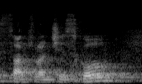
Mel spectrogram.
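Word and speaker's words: San Francesco: یه عارف خیلی بزرگ و جانانه در دنیای مسیحی وجود داره به نام سان فرانسوای آسیزی که تلفظ ایتالیاییش میشه سان فرانچسکو و تلفظ انگلیسیش میشه سان فرانسیس، و چون اهل آسیز بوده، آسیز ایتالیا، بهش میگن سان فرانسیز آسیزی یا سان فرانسوای آسیزی یا سان فرانچسکوی آسیزی.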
